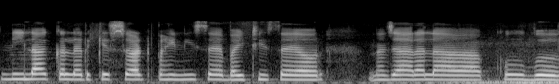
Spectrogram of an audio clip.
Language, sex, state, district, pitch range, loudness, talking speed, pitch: Surgujia, female, Chhattisgarh, Sarguja, 215-230 Hz, -16 LUFS, 140 wpm, 225 Hz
